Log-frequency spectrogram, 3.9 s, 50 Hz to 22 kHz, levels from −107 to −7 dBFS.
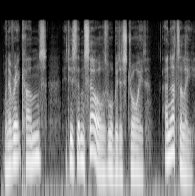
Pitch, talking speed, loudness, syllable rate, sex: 130 Hz, 170 wpm, -19 LUFS, 6.1 syllables/s, male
